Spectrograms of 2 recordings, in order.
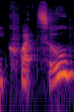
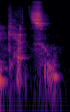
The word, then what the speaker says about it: quetzal: is the resplendent Quetzal so it's spelled qu et al so it sounds like it should be quetzel but it's actually Quetzal um a little bit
